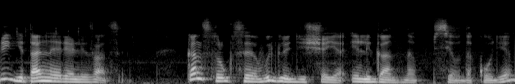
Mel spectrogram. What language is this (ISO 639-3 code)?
rus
